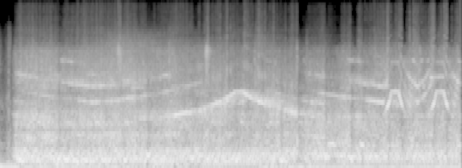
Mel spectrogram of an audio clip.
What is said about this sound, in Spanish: Claro, podíamos escuchar ahí distintas sirenas y estruendos que se escuchaban, digamos, en estos enfrentamientos en plena Alameda, a la altura de Estación Central, producto de los distintos desmanes que se estaban desarrollando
